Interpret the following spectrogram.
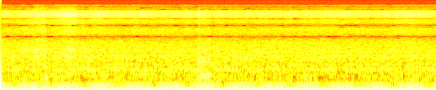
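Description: Steady low electrical hum on the recording, with a faint pulsing buzz just above it, and a few faint rustles near the start and about two seconds in.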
